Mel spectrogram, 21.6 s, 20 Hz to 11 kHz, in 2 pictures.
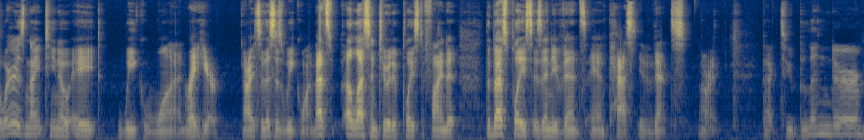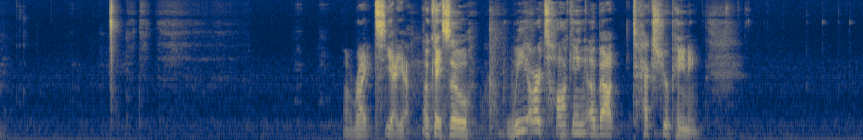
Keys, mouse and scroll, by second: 19.8 click, 20.2 Tab, 21.0 ctrl+middle click.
